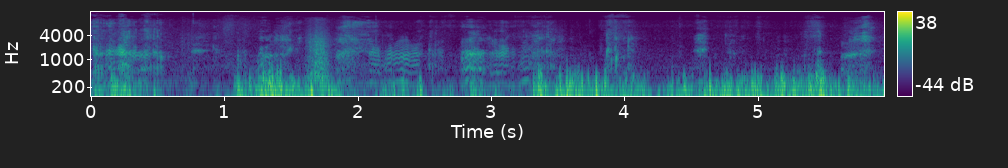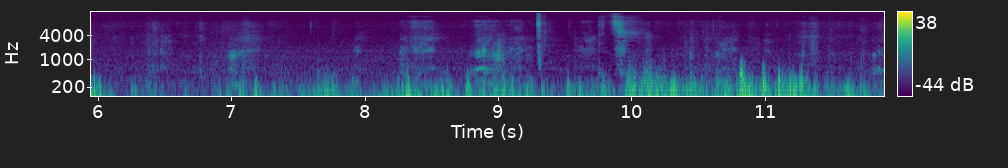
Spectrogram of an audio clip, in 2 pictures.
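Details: Two 7-month-old dogs, Tony and Teddy, romping in snow for the first time; low, rough growls and snuffling come in uneven bursts, with human voices talking over and between them.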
